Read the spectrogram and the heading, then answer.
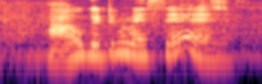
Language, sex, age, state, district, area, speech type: Telugu, female, 30-45, Andhra Pradesh, Nellore, urban, spontaneous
